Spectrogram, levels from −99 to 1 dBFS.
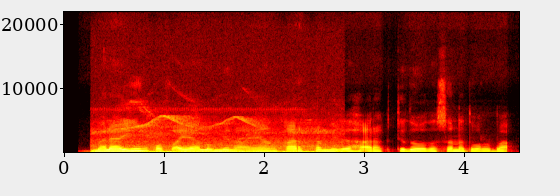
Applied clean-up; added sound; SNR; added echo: none; Bird; 4 dB; none.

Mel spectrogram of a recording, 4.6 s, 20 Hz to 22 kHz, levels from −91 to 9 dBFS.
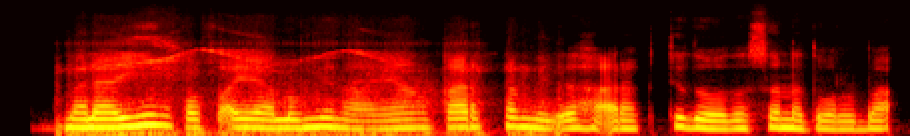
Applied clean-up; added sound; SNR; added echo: neural mask model RNNoise.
